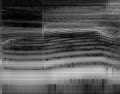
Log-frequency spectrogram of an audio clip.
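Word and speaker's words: knees: इस तरीके से तो एन से पहले जो के आता है ये साइलेंट रहता है इसका उच्चारण नहीं होता तो नीज है यहां पर नीज तो यहां पर के का उच्चारण नहीं हो रहा है के साइलेंट है नीज और एन का उच्चारण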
